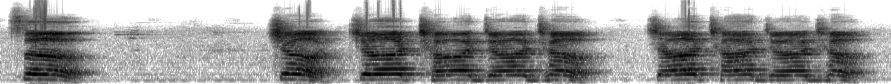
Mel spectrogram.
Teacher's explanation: या सर्व वर्णांचा उच्चार करत असताना माझी जीभ एका पर्टिक्युलर ठिकाणी चिकटत आहे तो आहे आपला टाळू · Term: तालू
